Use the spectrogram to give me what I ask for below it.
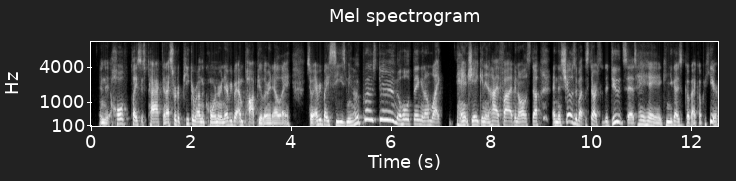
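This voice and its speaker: A man at medium pitch with a Californian accent, animated in tone and very fast in pace. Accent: Californian American English. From Los Angeles, US West Coast. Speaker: personal freedom coach. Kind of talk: casual interview chat.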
